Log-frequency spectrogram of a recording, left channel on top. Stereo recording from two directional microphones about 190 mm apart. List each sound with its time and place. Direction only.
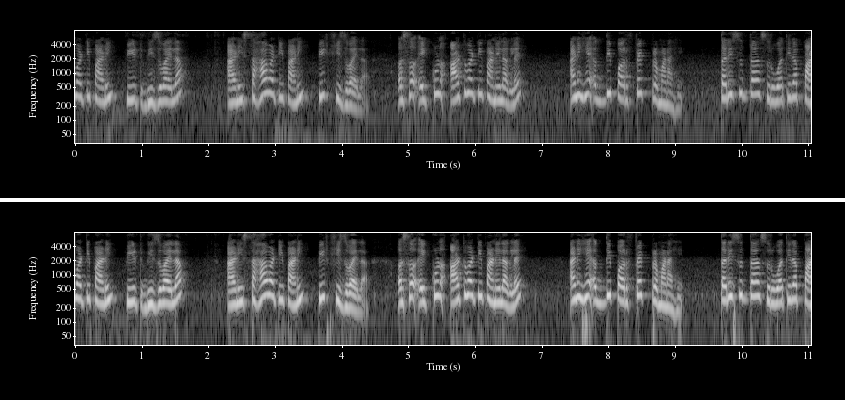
0.0 s a woman's voice: 25° right (ahead or behind)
